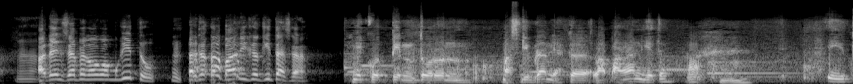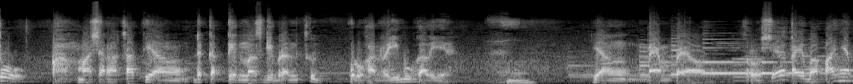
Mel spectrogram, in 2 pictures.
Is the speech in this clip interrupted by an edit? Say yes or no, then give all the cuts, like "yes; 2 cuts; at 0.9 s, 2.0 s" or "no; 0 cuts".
yes; 1 cut; at 3.4 s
